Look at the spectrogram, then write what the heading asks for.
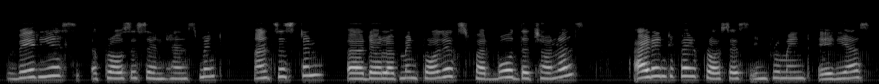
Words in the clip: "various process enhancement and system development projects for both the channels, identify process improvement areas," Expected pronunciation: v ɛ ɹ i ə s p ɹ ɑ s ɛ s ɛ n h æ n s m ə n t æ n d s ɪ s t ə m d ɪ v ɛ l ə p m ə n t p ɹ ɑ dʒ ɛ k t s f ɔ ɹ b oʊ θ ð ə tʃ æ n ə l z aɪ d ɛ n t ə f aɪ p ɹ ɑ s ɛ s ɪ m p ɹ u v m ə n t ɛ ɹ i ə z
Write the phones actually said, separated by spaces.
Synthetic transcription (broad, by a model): v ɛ ɹ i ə s p ɹ ɑ s ɛ s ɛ n h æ n s m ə n t æ n d s ɪ s t ə m d ɪ v ɛ l ə p m ə n t p ɹ ɑ dʒ ɛ k t s f ɔ ɹ b oʊ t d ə tʃ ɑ n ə l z aɪ d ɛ n t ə f aɪ p ɹ ɑ s ɛ s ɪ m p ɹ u m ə n t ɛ ɹ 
